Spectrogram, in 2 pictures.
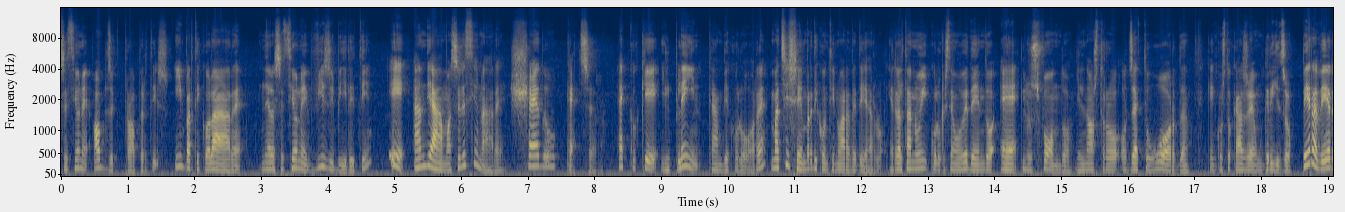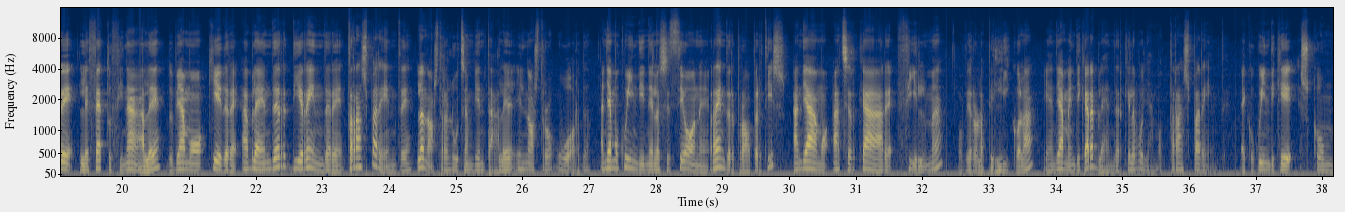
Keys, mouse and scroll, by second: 1.6 click, 4.8 click, 4.8-5.1 scroll down 6, 8.2 click, 27.1 click, 27.1-27.6 scroll down 5, 29.9 click, 32.3 click, 32.3-33.7 scroll down 5, 36.6 click.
